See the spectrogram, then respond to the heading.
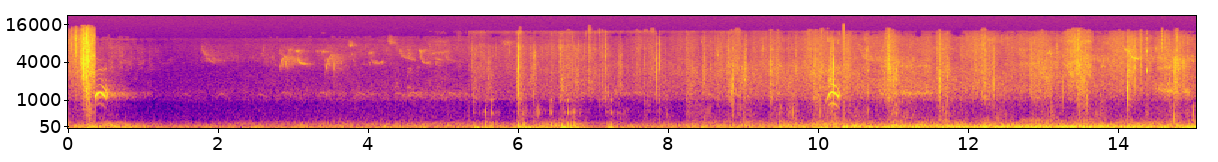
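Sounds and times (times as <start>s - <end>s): faint birds chirping: 0.1s - 15.0s
footsteps: 5.4s - 15.0s.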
